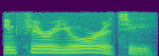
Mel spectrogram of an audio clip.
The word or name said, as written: inferiority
